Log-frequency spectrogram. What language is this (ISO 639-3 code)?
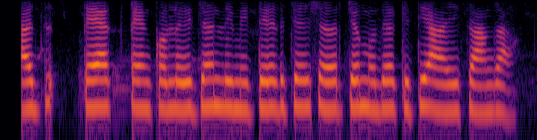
mar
